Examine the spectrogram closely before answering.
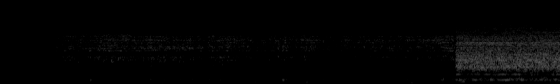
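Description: An electric kettle hisses softly as it heats.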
